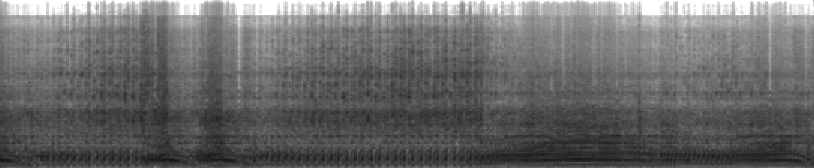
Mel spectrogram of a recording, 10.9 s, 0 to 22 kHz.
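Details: 1999 Yamaha V-Star 650 Classic, 650cc V-twin with twin carbs and 16K miles, after cleaning pilot jets clogged from sitting: an even, steady idle that picks up cleanly on throttle blips and drops back smoothly with no stumble; fixed.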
